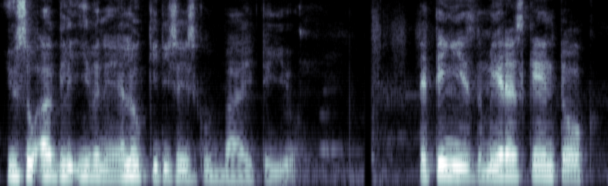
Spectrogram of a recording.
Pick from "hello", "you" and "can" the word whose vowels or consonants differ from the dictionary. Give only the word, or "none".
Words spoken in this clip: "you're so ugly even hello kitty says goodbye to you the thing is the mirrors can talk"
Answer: none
